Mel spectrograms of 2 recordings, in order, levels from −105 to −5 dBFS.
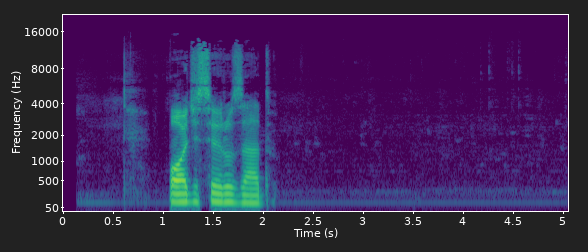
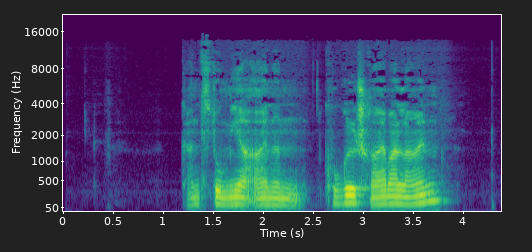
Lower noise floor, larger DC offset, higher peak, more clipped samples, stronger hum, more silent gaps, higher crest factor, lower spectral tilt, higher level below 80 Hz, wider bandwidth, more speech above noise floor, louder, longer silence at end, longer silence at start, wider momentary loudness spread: about the same, -79 dBFS vs -81 dBFS; neither; second, -10 dBFS vs -4 dBFS; neither; first, 60 Hz at -65 dBFS vs none; neither; first, 26 dB vs 18 dB; about the same, -5 dB/octave vs -6 dB/octave; second, -76 dBFS vs -58 dBFS; about the same, 14 kHz vs 14 kHz; second, 50 dB vs 60 dB; second, -31 LUFS vs -21 LUFS; first, 3.05 s vs 0.55 s; second, 1.05 s vs 1.25 s; second, 11 LU vs 17 LU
